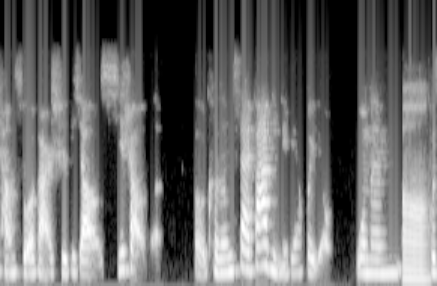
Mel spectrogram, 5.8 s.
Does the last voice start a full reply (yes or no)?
no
